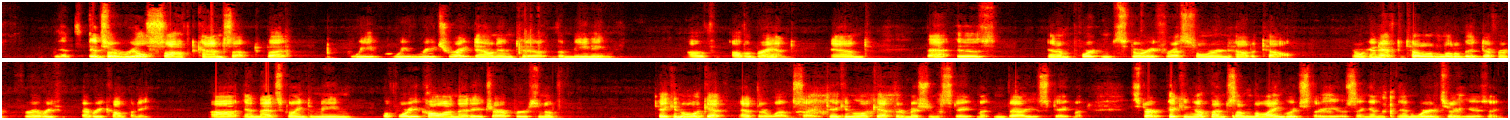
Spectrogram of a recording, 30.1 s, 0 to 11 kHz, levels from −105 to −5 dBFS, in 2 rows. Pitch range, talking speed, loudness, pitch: 100-125 Hz, 185 wpm, -21 LUFS, 110 Hz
